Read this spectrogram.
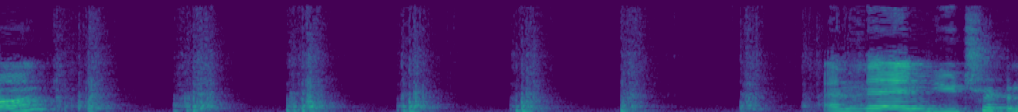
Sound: crumple

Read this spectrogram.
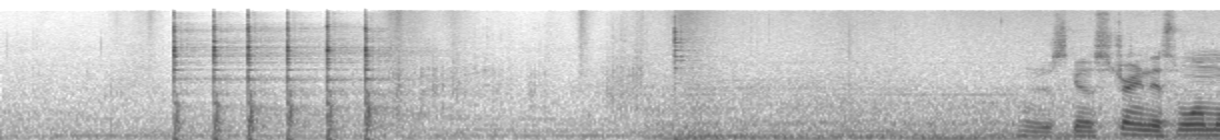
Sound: spoon hitting edge of dish

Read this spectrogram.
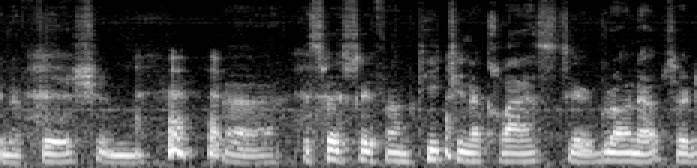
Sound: laughs

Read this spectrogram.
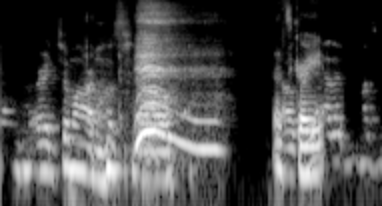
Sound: chuckles

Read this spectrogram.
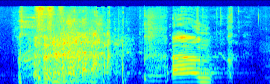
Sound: laughing

